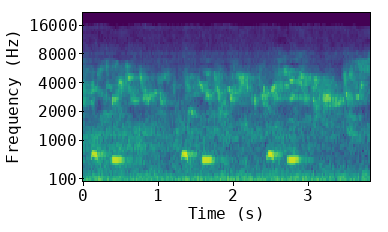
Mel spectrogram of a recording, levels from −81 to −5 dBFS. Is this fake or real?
fake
